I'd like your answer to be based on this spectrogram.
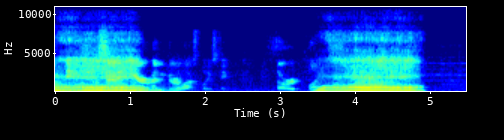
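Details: Two loud, rough, low rattling snores on breathing in, separated by a quiet pause; ordinary snoring from a sleeping adult man who denies snoring.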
